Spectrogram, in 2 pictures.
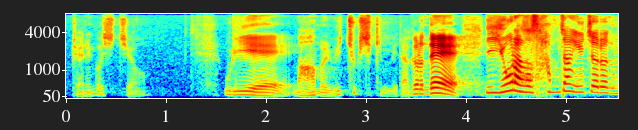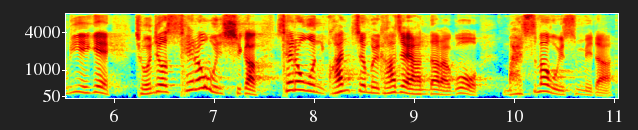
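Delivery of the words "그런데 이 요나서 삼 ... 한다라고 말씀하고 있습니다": loud fervent preaching; preaching at full force. Acted. Pastor urging a new view, fervent loud preaching. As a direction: urge a new view on them.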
